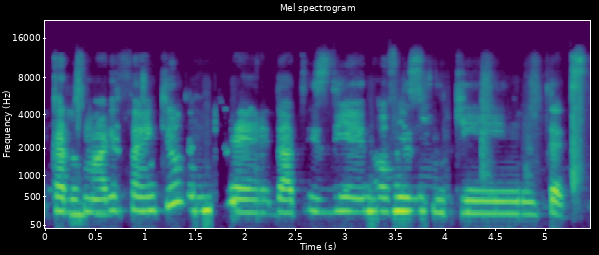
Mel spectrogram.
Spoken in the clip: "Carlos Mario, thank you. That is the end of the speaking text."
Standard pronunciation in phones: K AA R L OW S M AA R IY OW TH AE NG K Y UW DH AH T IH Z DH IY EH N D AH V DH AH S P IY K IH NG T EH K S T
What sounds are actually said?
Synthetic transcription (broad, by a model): K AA R L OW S M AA R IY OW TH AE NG K Y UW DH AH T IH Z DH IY EH N D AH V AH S IY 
